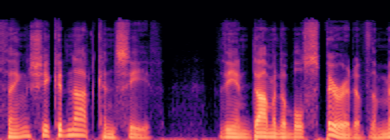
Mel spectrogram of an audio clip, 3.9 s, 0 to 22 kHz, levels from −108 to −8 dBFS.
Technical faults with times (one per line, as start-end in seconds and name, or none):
none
